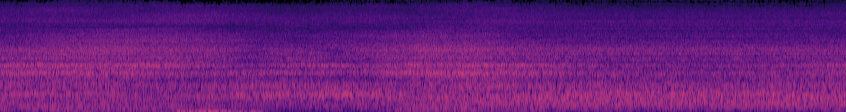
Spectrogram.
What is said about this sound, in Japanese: ドライヤーの音嫌いじゃないみたいだね。よかった。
